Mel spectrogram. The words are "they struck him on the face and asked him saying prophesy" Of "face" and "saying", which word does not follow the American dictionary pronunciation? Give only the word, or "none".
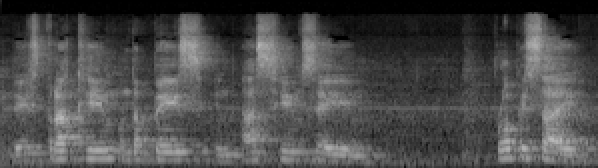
face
